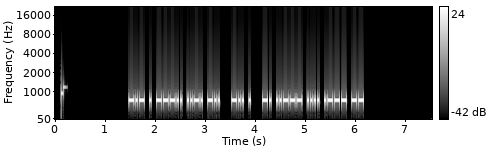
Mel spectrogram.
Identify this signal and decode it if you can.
Morse code, heard as a keyed tone, about 34 wpm, 700 Hz. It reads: KE8FD DE N2HJM
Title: USA Callsign DE Callsign - 5 Characters - 35wpm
